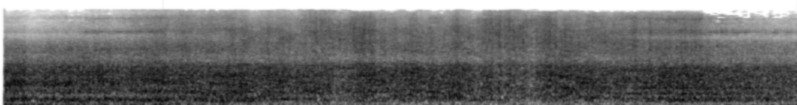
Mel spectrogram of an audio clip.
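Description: Electric multiple-unit passenger train passing through the station at speed close by: a steady, loud rush of wheels on rail and air.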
